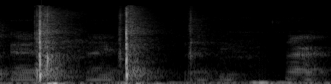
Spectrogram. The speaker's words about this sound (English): You know, this is a big moment for him. Let's all give him a clap. He's actually plugging his podcast.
